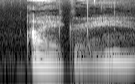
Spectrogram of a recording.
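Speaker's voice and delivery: grave, solemn put-on voice full of gravitas. Agreeing with the other speaker after a segment: put-on voice with more gravitas. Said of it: "That's, that's more gravitas".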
